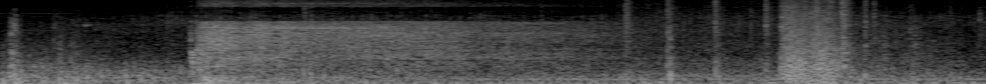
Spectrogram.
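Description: Steam hisses loudly in a sudden burst, then slowly dies down.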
